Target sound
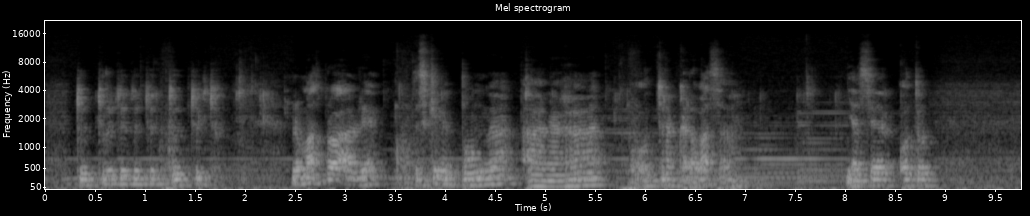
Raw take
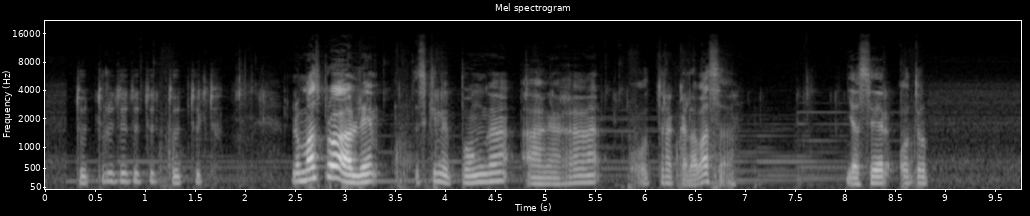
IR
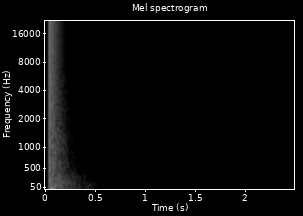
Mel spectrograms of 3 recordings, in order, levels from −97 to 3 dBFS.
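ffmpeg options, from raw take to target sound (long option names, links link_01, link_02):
-filter_complex "[0:a]aeval=exprs='val(0)*sin(2*PI*64*n/s)':channel_layout=same,acompressor=threshold=-41dB:ratio=6[link_01];[1:a]atrim=start_sample=2205[link_02];[link_01][link_02]afir=irnorm=-1:irlink=0,volume=8.5dB"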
